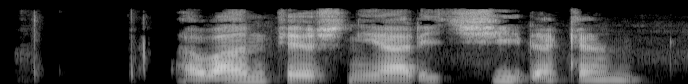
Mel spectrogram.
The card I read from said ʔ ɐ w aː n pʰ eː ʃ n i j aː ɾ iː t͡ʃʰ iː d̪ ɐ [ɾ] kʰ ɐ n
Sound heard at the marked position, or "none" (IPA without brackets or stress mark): none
